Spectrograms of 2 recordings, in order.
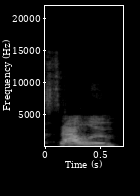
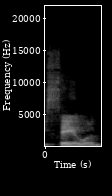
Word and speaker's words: Salem: person call me salum like who has ever pronounced the name Salem Salam have you never heard of where the witches were burned have you never heard of that come on well at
